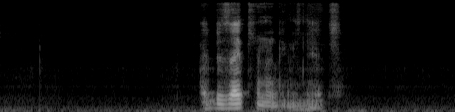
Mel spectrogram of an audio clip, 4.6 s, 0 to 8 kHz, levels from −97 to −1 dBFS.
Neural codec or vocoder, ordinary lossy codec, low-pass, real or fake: codec, 24 kHz, 1 kbps, SNAC; none; 7.2 kHz; fake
